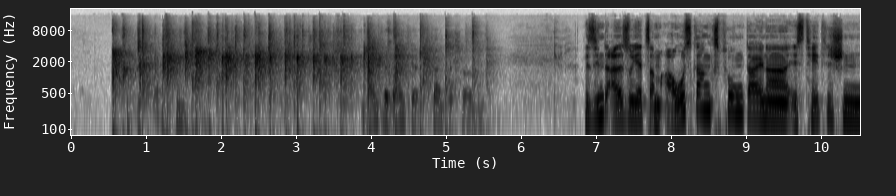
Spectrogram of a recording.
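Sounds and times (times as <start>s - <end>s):
audience applause: 0.5s - 5.6s
speech: 1.4s - 1.7s, 4.0s - 5.6s, 6.8s - 10.5s.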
